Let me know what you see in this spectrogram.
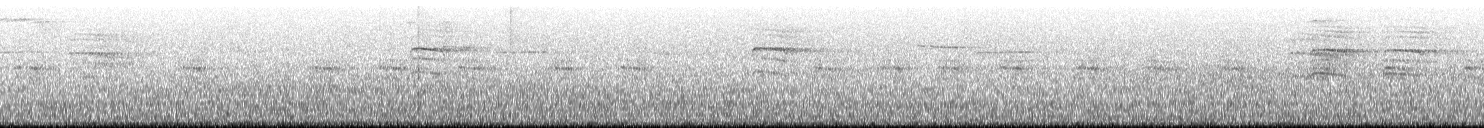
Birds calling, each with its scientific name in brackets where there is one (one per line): Blue Jay (Cyanocitta cristata)
White-breasted Nuthatch (Sitta carolinensis)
